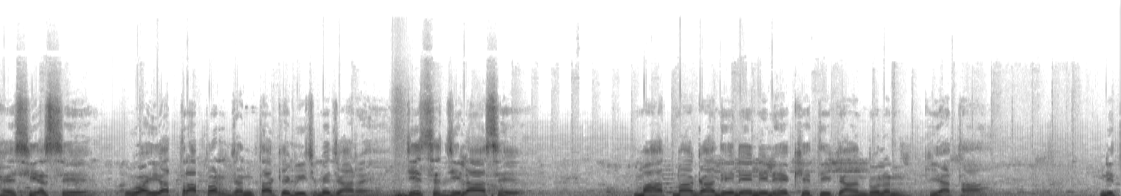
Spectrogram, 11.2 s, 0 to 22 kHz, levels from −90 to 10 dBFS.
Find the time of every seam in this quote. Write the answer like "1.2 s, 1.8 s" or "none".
1.1 s, 3.9 s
